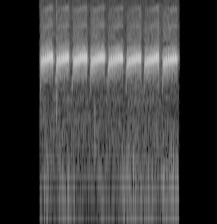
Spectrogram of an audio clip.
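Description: A Spoon-billed Sandpiper sings eight buzzy, high notes at about four per second, all on one steady pitch, with no other sounds around it.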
